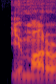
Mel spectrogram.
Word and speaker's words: Yamato: five with no abc dre how many uss yamatos have there been is it like the enterprise yamato rhymes with clamato okay it's clamato juice clam and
